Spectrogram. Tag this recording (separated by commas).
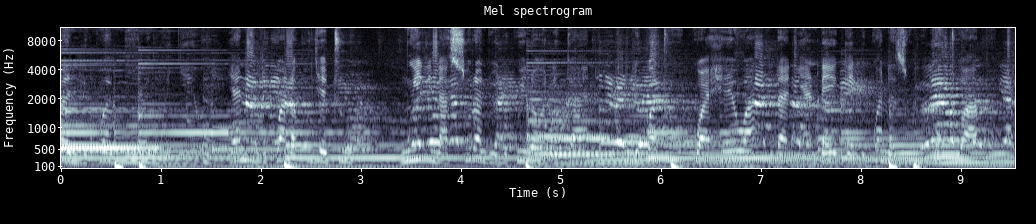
Music, Speech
